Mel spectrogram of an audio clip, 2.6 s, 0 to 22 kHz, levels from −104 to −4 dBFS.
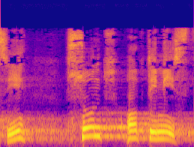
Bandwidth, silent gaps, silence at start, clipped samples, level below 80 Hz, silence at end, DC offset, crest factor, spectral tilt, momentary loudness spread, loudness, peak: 11.5 kHz; none; 0 s; under 0.1%; -58 dBFS; 0 s; under 0.1%; 14 dB; -5 dB/octave; 16 LU; -13 LUFS; 0 dBFS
